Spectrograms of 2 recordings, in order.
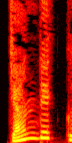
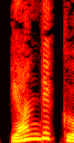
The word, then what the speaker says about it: Jandek: スターリンリーチャーとスミス自身はジャンデックの発音が正しいとインタビューで答えているが本性においては一般的に認知されているヤンデックを使用したと記述され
